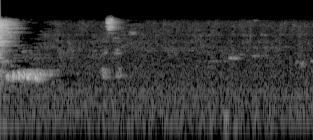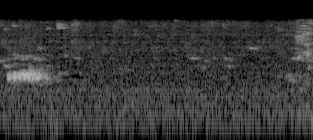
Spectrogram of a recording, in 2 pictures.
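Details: Two sandhill cranes walking through a backyard give their yelling call, two rolling, trumpeting calls about four seconds apart, heard faintly from indoors against a quiet room hiss.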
